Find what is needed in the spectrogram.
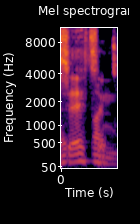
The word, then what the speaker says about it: seitan: S-E-I-T-E-N or something. – Yeah, it's pronounced Satan,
